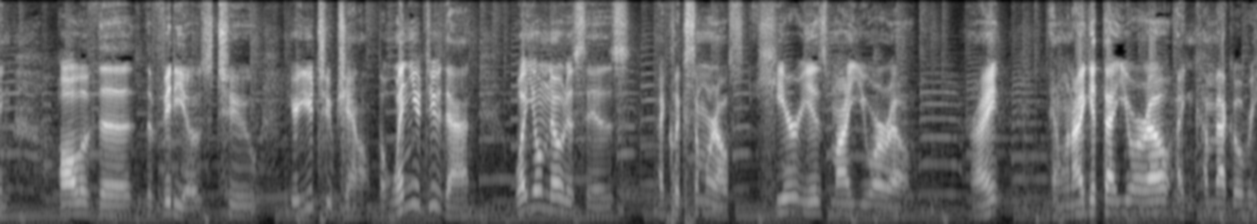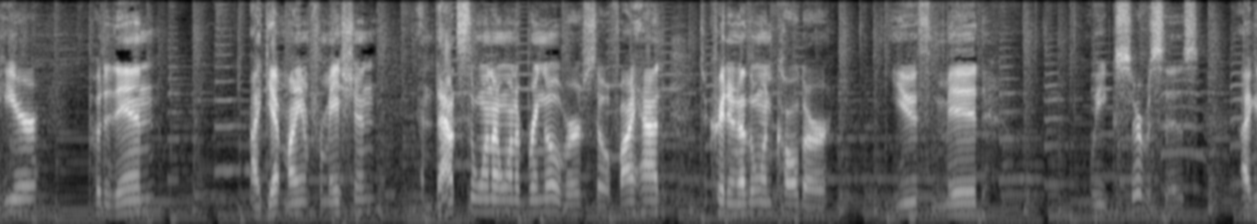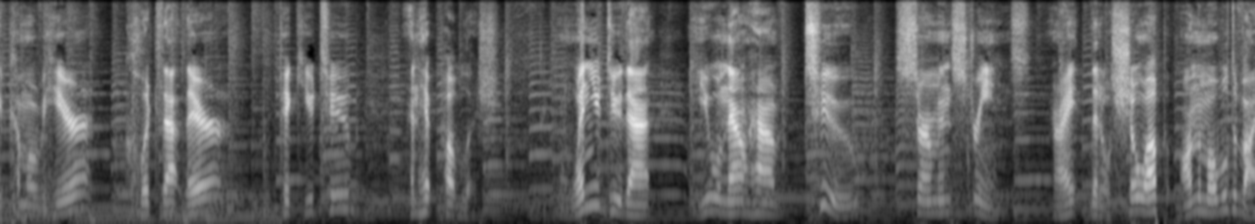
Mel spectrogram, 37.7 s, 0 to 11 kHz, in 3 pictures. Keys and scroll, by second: 10.4 super+c, 12.5 super+v, 17.5 super+c, 18.6 super+c, 20.4-23.9 typing, 25.9 typing.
